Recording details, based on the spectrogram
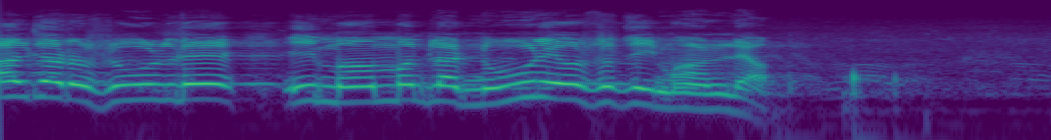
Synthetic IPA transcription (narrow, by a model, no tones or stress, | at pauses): ald͡ʒaːɾəsuːld̪eːimaːmːənd̪lanuːɾeːosət̪imaːnlja̰ː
